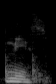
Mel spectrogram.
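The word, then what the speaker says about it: gneiss: बन जाती है नीस और नीस की स्पेलिंग ये होती है जी साइलेंट है इसमें नीस ठीक है यहां पर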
